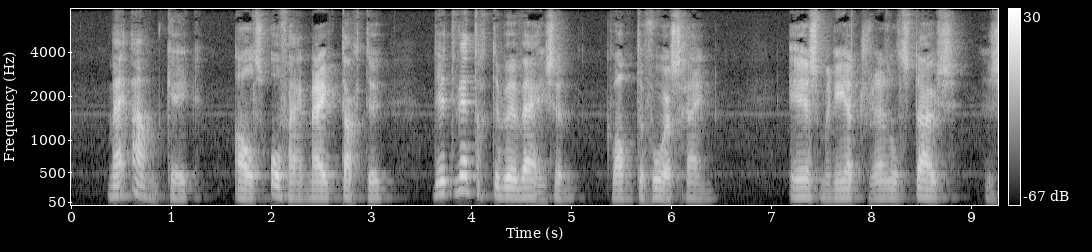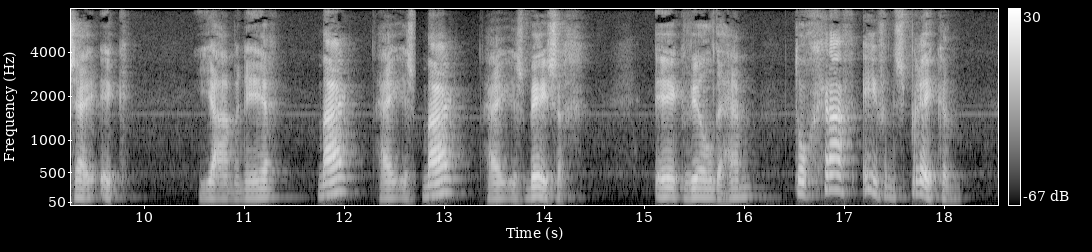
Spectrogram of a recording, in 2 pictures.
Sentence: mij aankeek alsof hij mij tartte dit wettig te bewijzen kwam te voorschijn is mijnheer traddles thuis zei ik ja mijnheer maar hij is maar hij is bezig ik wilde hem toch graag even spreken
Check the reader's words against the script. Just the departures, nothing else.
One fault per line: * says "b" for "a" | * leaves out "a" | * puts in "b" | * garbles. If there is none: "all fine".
all fine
